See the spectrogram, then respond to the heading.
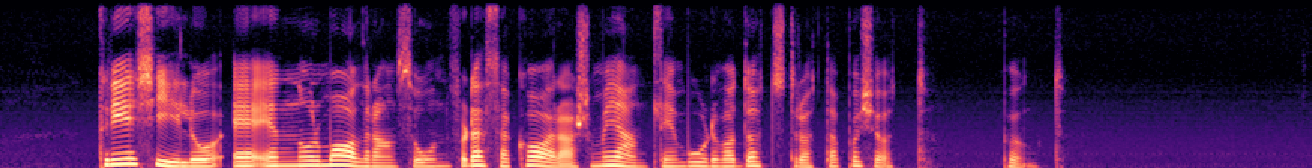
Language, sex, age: Swedish, female, 38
